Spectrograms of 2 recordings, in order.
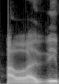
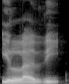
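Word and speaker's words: الذي: Nah, maka kalau tidak berharokat seperti ini kita bacanya kenapa alladzi, Bang? Kenapa nggak kita baca illadzi? Kenapa nggak kita baca ulladzi?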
